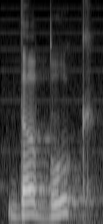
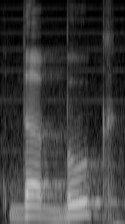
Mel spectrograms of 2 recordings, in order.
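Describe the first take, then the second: Both takes have the same delivery.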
